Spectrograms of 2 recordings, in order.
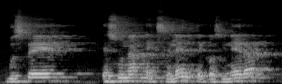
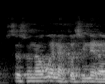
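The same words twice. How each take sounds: First: Heartfelt compliment, said like you mean it; a husband sincerely praising his wife's cooking; sincere praise. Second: Fast, reluctant compliment; a husband grudgingly praising his wife's cooking. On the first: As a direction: praise her cooking with real feeling. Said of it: "y se lo digo con sentido". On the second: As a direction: toss it off unwillingly, without heart. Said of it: "de mala gana". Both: Shown as a demonstration.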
